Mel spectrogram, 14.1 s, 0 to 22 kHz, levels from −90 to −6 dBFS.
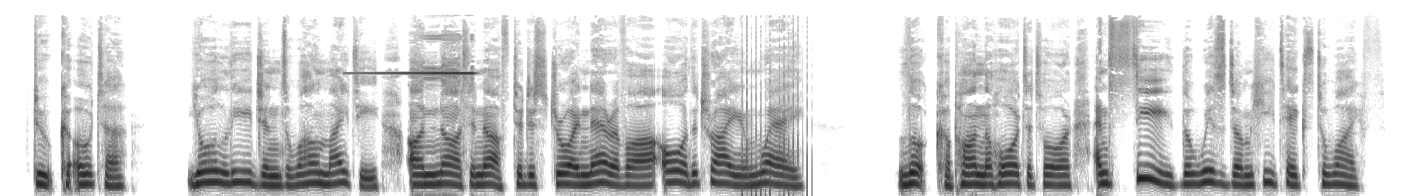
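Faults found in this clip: Loudspeaker feedback squeal, 3.44–4.82 s, after "legions while", clearing before "to destroy". Single 5.5 kHz tone swelling over roughly a second to about speech level. Mic re-captures its own speaker output; loop gain above unity at 5.5 kHz.

Buffer tearing, 7.38–8.21 s, after "or the". Robotic 21.5 Hz buzz on the speech, which fits a 2048-sample buffer. Writer and reader crossing each period; a small slice per buffer replays audio about 100 ms old, hard-joined.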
